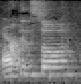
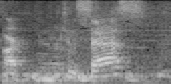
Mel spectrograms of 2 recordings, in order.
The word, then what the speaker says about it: Arkansas: And it's not pronounced the way it looks. It looks like Arkansas, but it's pronounced Arkansas.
